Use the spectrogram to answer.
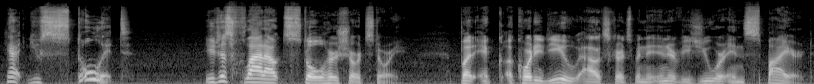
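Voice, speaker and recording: A man's voice: mid-range voice, very animated, normal speed, a bit bright. A man hosting a live talk show, giving emphatic, opinionated commentary with rhetorical questions.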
